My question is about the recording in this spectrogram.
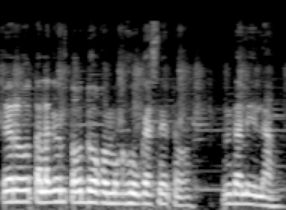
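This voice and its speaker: A woman with a Filipino accent and a mid-range voice talks fast in a dark, fairly even tone over faint background music. She is a vlogger chatting casually in a home cooking and gardening vlog, calling her viewers "guys," while getting over the flu, which has slightly changed her voice.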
